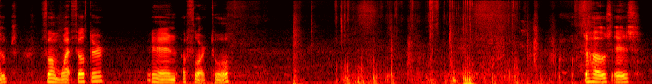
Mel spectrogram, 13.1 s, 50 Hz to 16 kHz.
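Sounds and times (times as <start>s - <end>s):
knocks scrapes and rustles: 6.7s - 11.8s.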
